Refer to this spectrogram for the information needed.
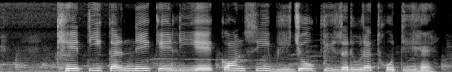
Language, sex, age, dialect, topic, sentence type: Hindi, female, 31-35, Marwari Dhudhari, agriculture, question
